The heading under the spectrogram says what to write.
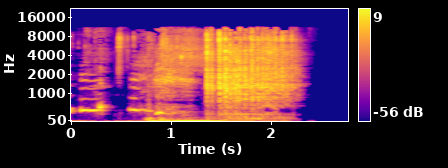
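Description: A large handful of dice clatters and rattles across a hard surface, a dense burst of clicking impacts lasting a couple of seconds before abruptly stopping, fairly loud.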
